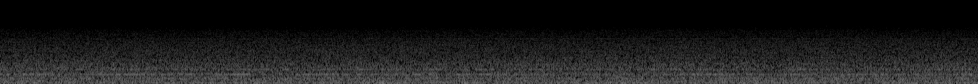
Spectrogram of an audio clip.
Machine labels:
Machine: fan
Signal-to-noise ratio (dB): 0 dB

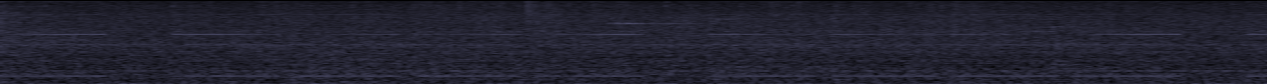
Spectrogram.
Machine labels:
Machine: slide rail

